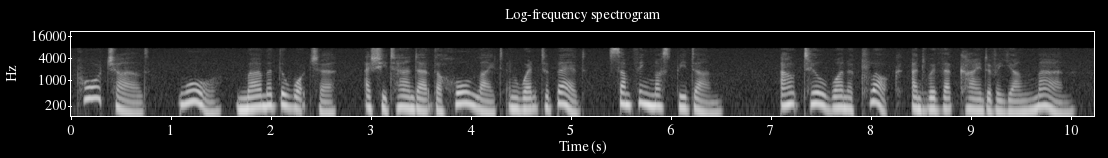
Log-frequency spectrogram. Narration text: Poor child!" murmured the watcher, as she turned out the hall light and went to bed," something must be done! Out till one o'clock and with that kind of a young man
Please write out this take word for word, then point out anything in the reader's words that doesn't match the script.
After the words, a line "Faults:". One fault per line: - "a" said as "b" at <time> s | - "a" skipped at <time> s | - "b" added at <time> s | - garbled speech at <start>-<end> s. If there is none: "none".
Poor child!" war murmured the watcher, as she turned out the hall light and went to bed," something must be done! Out till one o'clock and with that kind of a young man
Faults:
- "war" added at 1.1 s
